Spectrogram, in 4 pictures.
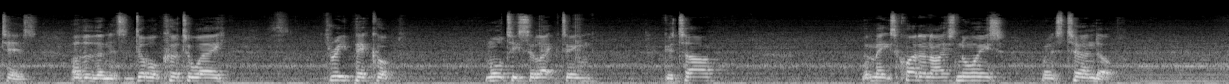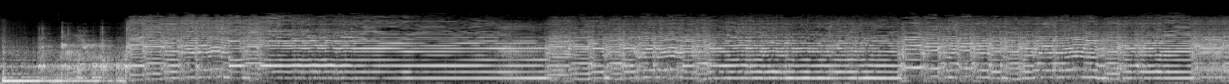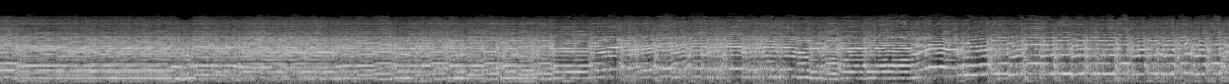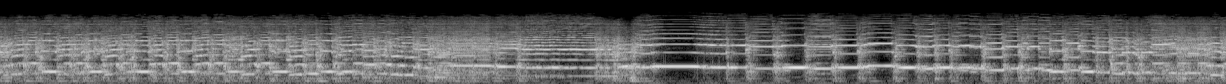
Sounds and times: Strum: 11.5 - 49.1.

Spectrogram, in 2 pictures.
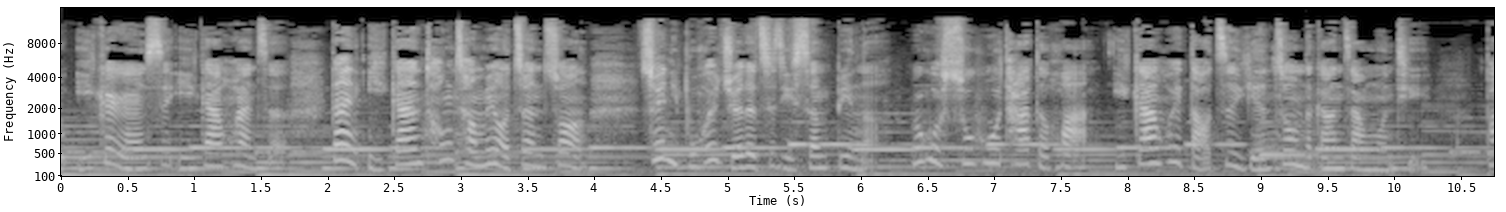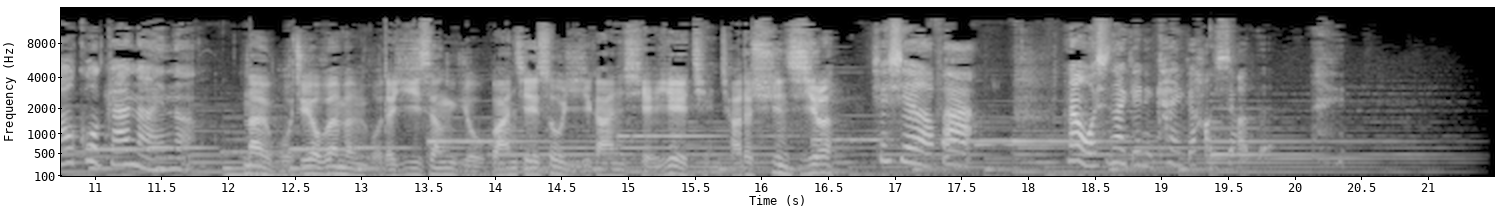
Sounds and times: Conversation: 0.0 - 20.9
Music: 0.0 - 21.4.

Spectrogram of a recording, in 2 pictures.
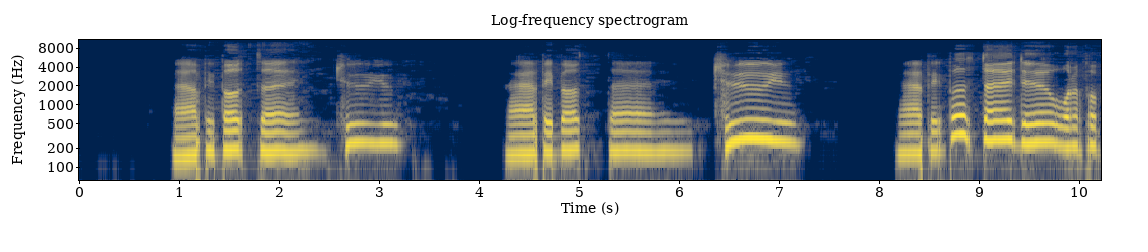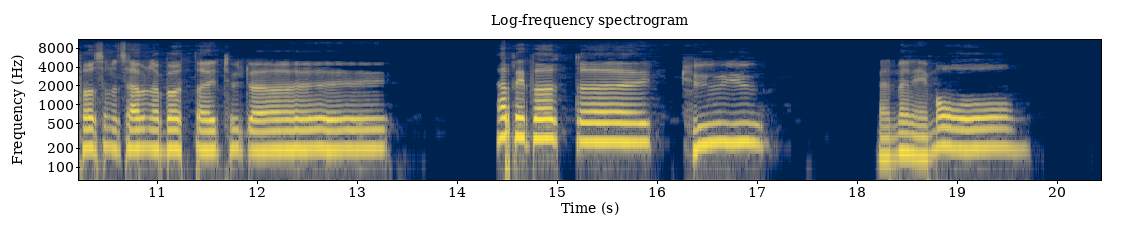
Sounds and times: Speech: 1.0 - 3.2, 4.3 - 7.2, 8.2 - 13.3, 14.4 - 17.1, 18.2 - 19.8.

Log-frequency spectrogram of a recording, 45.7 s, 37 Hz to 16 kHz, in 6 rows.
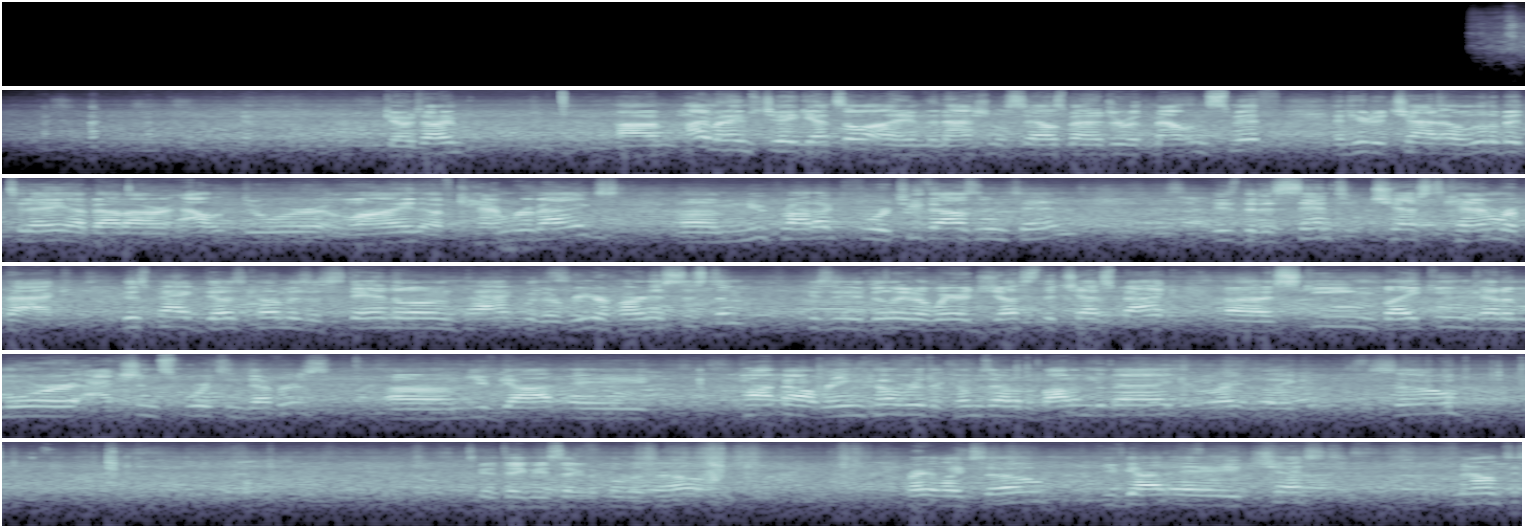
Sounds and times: Speech: 9.5 - 10.0, 10.7 - 37.9, 40.2 - 41.8, 42.6 - 45.6.

